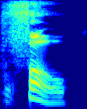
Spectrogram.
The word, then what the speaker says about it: fours: and then like the word for ovens is fours when you spell it out, but when you say it's faux, and you're like, come on, man.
